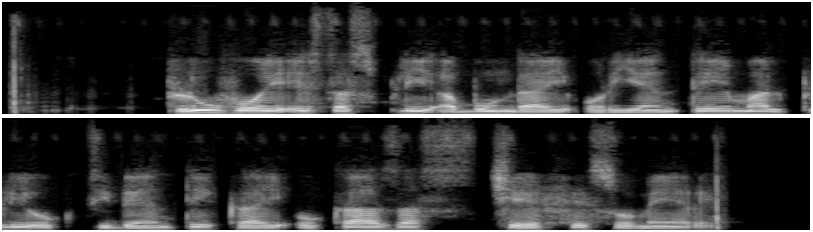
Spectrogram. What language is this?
Esperanto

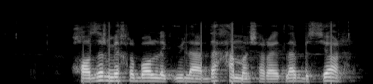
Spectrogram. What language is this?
Uzbek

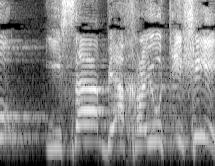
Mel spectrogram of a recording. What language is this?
Hebrew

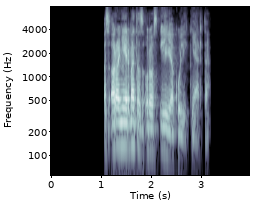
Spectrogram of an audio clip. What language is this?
Hungarian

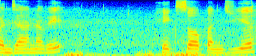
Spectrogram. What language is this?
Sindhi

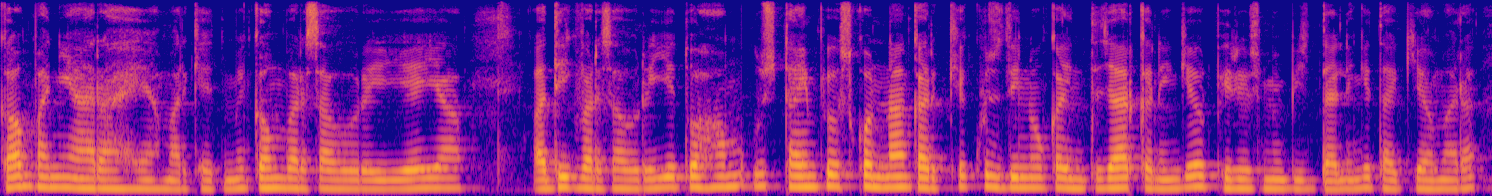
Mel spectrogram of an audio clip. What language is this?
Hindi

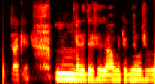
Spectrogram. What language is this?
Bangla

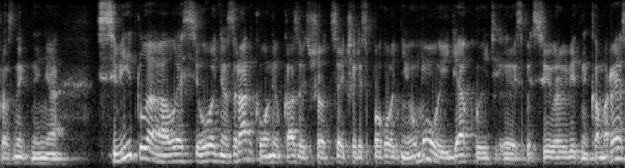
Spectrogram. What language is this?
Ukrainian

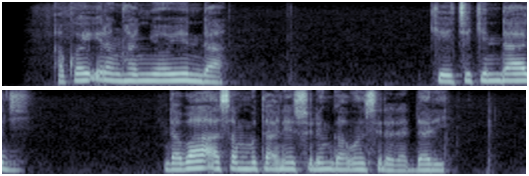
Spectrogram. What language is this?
Hausa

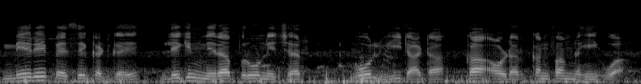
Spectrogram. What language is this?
Urdu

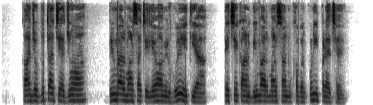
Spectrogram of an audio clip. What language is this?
Od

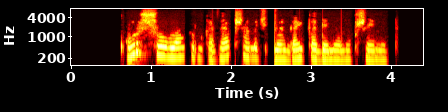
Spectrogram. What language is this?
Mari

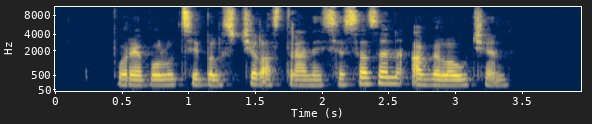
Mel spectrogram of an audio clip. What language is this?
Czech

